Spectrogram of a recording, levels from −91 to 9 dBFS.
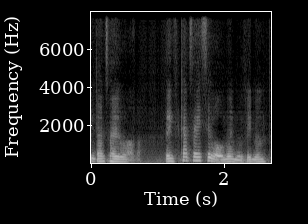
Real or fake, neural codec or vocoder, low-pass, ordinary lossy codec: fake; codec, 16 kHz, 0.5 kbps, FreqCodec, smaller model; none; none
